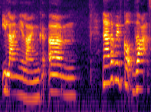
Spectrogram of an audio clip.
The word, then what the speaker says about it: Ylang Ylang: not e like yelling yalong and it's actually pronounced elong so like basically think of it as an e not a Y so it's Alang Alang now that we've got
